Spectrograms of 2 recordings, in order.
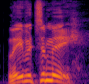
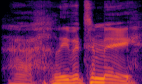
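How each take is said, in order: First: Loud, high, eager call; battle shout. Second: Said in the usual way. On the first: Acted. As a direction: shout it while taking charge in combat. Battle bark, taking charge.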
